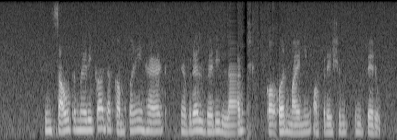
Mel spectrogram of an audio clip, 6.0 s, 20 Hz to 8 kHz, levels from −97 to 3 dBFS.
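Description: Repeated packet loss (robotic sound) from 3.38 to 4.20 s: eight gaps, the longest about 99 ms, are patched by extending earlier sound, leaving a choppy stretch with pieces missing.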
